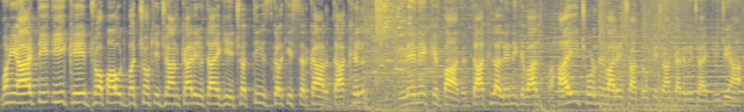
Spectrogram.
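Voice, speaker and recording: A man's voice: on the high side, fairly even intonation, normal speed. A man reading television news as an anchor, in an emphatic style that repeats headlines, with music behind. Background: news music bed.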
